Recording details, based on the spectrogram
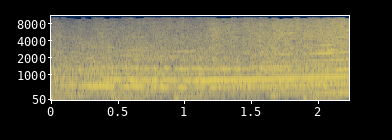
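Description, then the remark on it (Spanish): A car engine, played in a guess-the-car game and identified as Benzema's car, revs loudly and steadily, its droning tone climbing gradually in pitch over a couple of seconds, with a rough, roaring texture and no voices. “¿A qué coche corresponde este motor?”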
